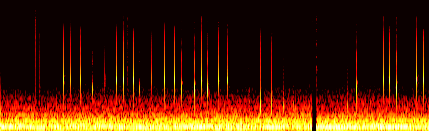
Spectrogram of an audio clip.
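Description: Phone keyboard clicks tap quickly and unevenly.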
